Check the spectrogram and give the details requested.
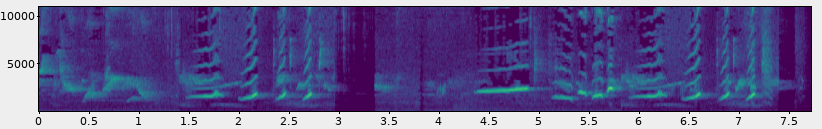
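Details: Female White-rumped shama song for stimulating males: varied whistled phrases and quick downslurred notes in two bursts, separated by a brief gap, with a faint low hum beneath.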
